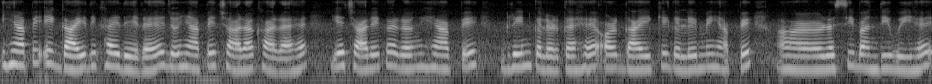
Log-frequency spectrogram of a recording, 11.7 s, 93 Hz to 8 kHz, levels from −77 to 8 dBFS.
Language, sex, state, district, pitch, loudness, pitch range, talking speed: Hindi, female, Goa, North and South Goa, 220 Hz, -19 LUFS, 210-240 Hz, 185 wpm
